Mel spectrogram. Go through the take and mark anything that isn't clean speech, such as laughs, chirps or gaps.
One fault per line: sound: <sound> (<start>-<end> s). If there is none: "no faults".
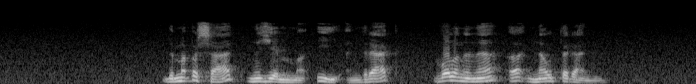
no faults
